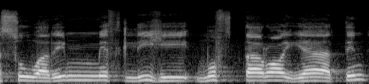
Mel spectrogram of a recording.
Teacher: مفتریات میں را پر زبر ہے، را کو پر کر کے پڑھیں گے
